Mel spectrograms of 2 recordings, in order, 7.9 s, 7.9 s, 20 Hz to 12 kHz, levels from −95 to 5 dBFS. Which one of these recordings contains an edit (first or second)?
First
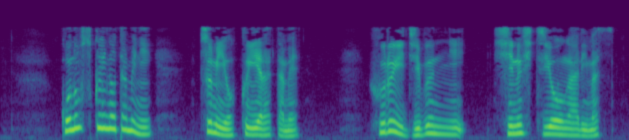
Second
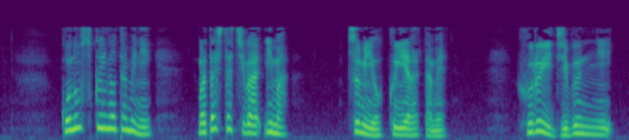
first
